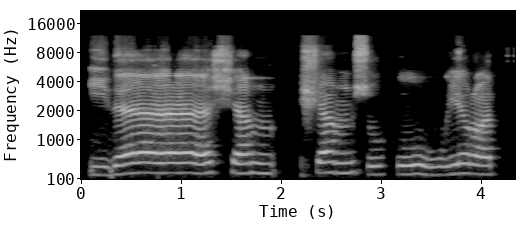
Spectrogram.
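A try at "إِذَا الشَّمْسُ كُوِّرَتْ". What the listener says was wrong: Iza nggak usah terlalu panjang. Jadi 2 harokat saja. Itu nggak dileburkan. Iza syamsu kuwirat. Di situ ada alif eh mudgham syamsiyah. Jadi di huruf za langsung dilebur ke huruf shin karena alif lam samsiah.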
